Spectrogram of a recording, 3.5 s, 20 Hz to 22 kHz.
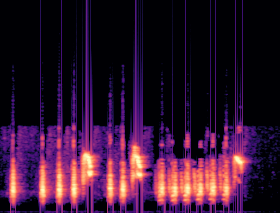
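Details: Oriental reed warbler song, recorded 2020: harsh, grating chattering notes, about fifteen in three seconds, with a few thin, higher squeaks mixed in.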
